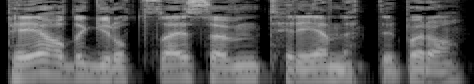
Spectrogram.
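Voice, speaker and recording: A man narrating a children's novel in a steady, expressive audiobook reading. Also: mid-range voice, dry recording, clean studio sound.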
